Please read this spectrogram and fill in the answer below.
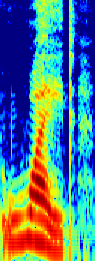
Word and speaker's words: white: So we're going to write white. W-H-I-I-I-I. We have a silent E at the end of white.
